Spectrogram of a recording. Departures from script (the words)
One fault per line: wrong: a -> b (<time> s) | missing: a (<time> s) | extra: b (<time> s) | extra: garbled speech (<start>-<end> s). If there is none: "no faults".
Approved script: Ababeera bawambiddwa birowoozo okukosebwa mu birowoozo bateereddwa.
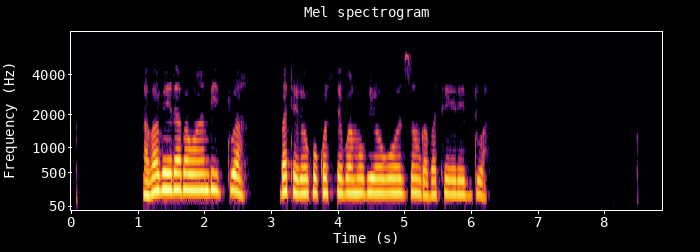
wrong: birowoozo -> batera (3.1 s)
extra: nga (5.2 s)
